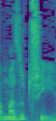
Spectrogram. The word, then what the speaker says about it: Masucci: Hagen Kutscher, Oliver Masucci.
